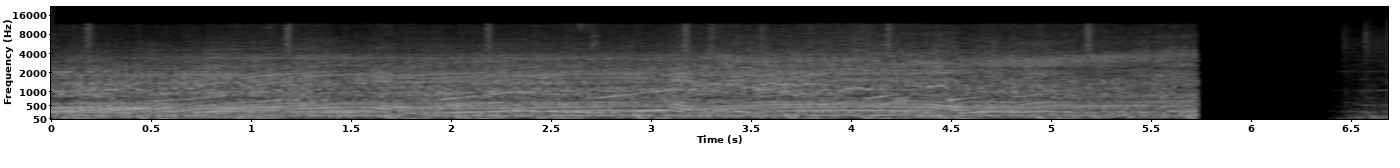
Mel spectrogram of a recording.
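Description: High-performance car engine accelerating hard, its pitch climbing and dropping back three times as it shifts up through the gears. It cuts off abruptly about a second before the end.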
